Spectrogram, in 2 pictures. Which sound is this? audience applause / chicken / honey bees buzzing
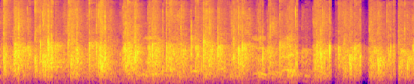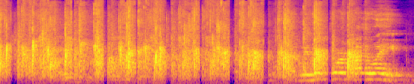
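audience applause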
